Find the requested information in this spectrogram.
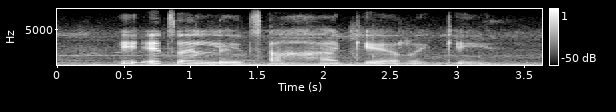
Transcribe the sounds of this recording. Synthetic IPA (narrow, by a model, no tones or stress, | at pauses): ɪʔɛt͡sʼelet͡sʼahakʼɪ̰rɪkʼɪ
